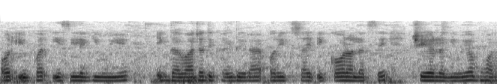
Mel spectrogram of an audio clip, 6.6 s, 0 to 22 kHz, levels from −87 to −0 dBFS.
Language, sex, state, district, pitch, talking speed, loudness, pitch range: Hindi, female, Delhi, New Delhi, 175 Hz, 225 wpm, -17 LUFS, 170-180 Hz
